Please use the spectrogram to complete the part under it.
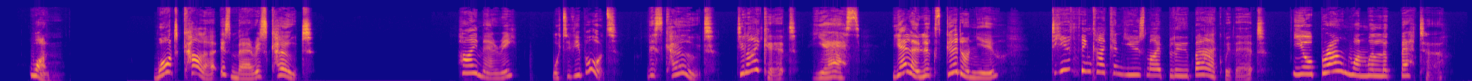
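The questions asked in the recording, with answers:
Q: What colour is Mary's coat?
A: Yellow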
